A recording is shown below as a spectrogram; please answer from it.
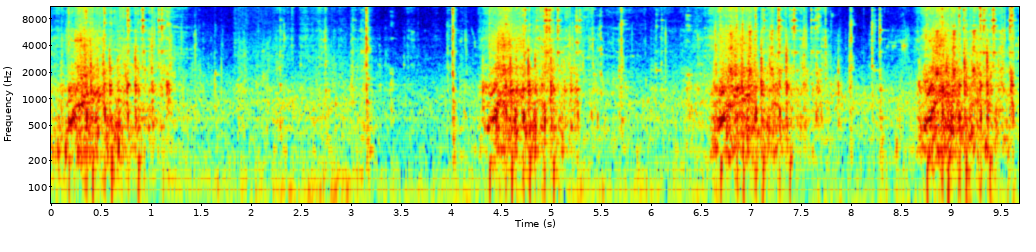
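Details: Lawn mower no-start, before repair: four recoil pulls about every 2.5 seconds, engine spins but never catches; intermittent spark, owner suspects broken flywheel key.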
